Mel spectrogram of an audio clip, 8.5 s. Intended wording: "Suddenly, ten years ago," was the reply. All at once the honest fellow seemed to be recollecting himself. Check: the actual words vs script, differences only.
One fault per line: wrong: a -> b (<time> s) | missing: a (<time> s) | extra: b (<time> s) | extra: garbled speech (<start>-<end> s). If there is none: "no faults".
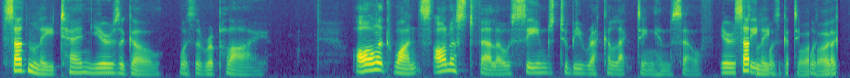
missing: the (4.3 s)
extra: garbled speech (7.2-8.4 s)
